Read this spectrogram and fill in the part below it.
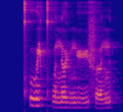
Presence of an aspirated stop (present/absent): present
